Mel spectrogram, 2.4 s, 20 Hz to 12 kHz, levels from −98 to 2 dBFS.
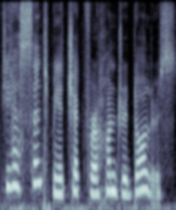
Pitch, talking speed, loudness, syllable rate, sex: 240 Hz, 255 wpm, -16 LUFS, 5.3 syllables/s, female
